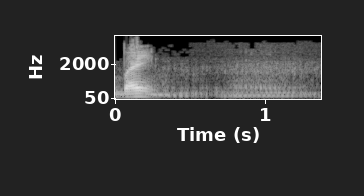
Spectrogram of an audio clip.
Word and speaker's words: BIND: terkenal adalah yang namanya bin Bain ya kalau dibacanya bind Nah sekarang saya akan menjelaskan Bagaimana caranya instalasi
